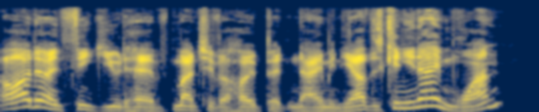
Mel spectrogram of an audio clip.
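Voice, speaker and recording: This man has lively intonation. His accent is Australian. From Western Australia, Perth. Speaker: American sports commentator. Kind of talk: casual chat.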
